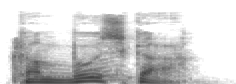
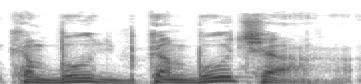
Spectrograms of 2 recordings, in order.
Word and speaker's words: kombucha: Kombuska. – Kombuska. What is that? – Kombucha.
